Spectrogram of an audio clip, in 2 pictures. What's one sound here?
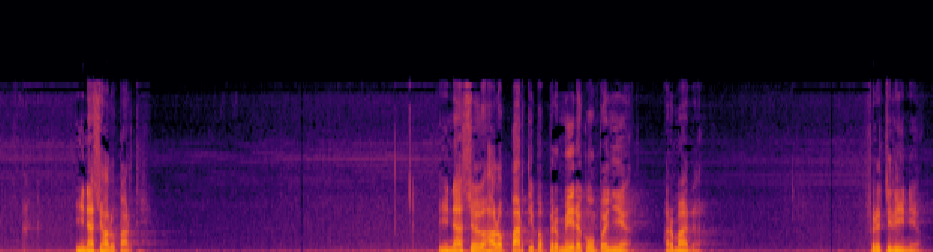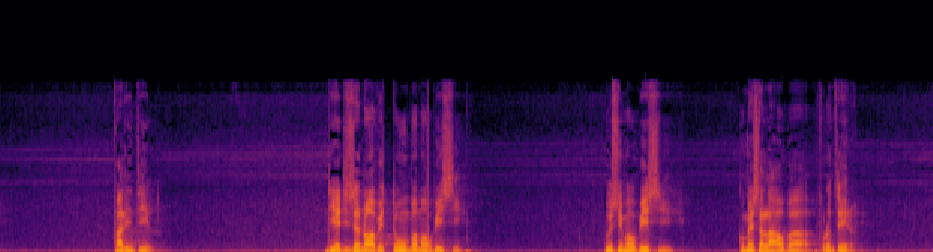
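An elderly man speaks slowly into a microphone, in short phrases with long pauses.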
